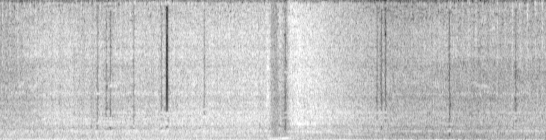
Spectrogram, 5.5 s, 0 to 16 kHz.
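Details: 1991 Oldsmobile Cutlass Ciera after replacing all fuel injectors with rebuilt Ford/Bosch units: warm engine snaps up cleanly on each blip and settles back to steady idle without hesitation; normal throttle response.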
